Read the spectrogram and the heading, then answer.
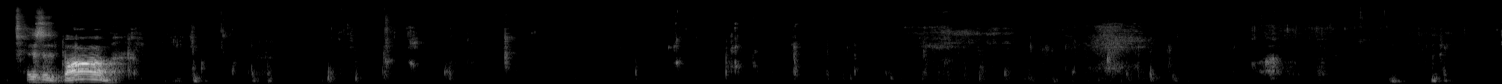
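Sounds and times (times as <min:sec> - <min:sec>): chewing with wet mouth clicks: 0:01.6 - 0:10.9
soft breathy hiss: 0:09.0 - 0:11.6.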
